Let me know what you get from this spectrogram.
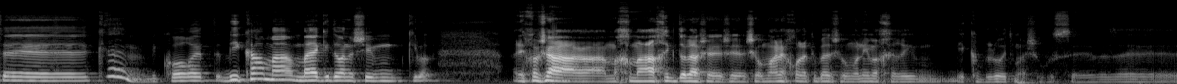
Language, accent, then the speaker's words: Hebrew; Ramat Gan, Tel Aviv District, Israel; moved away as an adult; also born or lived in London; now in Neve Monosson, Israel; במקור נולדתי ברמת גן. אוקיי. אבל, אה, אבל שם גדלתי עד הצבא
